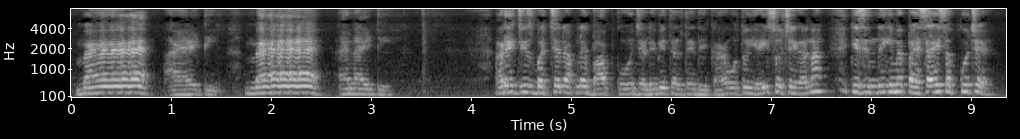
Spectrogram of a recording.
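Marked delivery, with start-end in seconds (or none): 0.1-3.2 low, slow goat bleat on मैं; mock herd-goat chant. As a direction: stretch मैं into a goat's bleat. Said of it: "बकरियों की तरह".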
